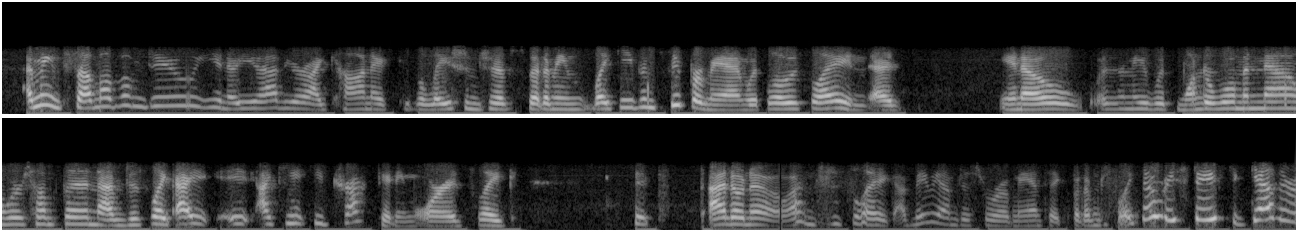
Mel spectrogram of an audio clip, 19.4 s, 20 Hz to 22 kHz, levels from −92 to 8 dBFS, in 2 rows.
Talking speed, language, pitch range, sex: 190 wpm, English, 190-240 Hz, female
